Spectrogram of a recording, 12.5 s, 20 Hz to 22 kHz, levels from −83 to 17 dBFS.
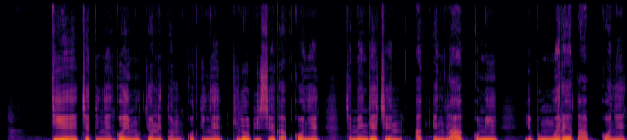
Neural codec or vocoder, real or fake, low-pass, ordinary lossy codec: none; real; none; none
